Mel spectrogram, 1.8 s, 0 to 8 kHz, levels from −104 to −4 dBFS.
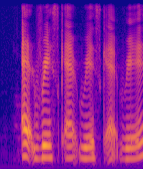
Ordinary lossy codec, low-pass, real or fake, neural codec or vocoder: none; 7.2 kHz; real; none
